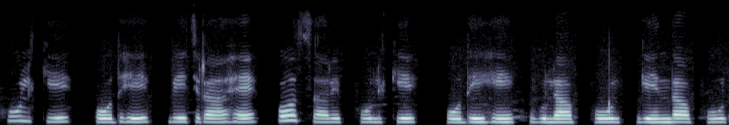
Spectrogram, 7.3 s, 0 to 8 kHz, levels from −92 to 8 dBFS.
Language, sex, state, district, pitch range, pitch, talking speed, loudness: Hindi, female, Bihar, Lakhisarai, 220-240 Hz, 225 Hz, 140 wpm, -15 LUFS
